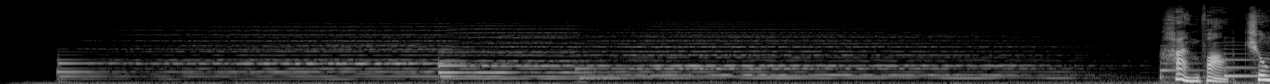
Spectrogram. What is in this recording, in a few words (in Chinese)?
朗诵 悲壮, 女国; 钟楼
